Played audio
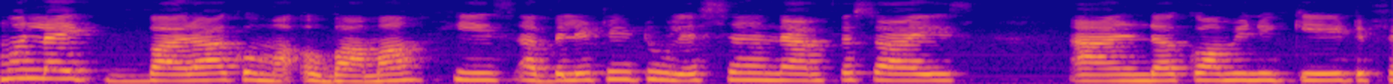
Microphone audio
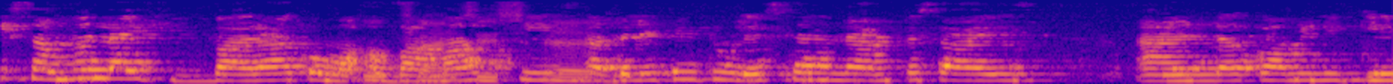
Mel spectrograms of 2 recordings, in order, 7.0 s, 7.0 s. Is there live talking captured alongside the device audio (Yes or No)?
Yes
